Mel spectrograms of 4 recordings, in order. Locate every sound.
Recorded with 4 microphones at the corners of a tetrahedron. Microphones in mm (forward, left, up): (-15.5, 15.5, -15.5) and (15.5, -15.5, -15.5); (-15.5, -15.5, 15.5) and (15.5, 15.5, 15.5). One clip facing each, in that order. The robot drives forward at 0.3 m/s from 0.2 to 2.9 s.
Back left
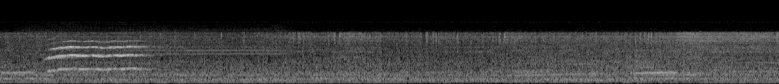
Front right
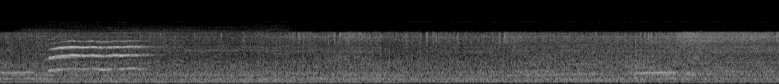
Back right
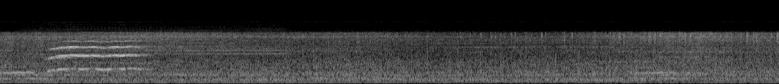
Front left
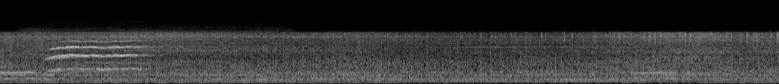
0.4 s singing: 115° left, 2.0 m; by 1.5 s 125° left, 2 m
